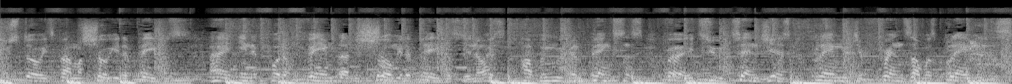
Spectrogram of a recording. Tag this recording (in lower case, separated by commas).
music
